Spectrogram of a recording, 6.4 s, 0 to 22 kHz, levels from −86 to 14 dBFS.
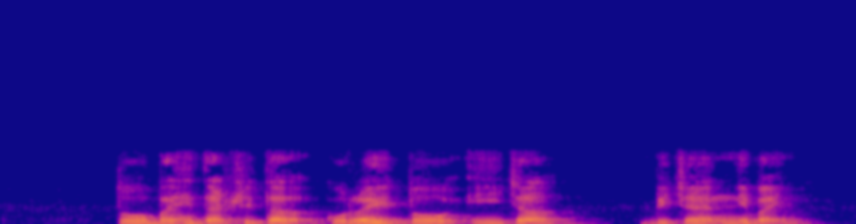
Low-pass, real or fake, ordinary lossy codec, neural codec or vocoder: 7.2 kHz; real; MP3, 48 kbps; none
